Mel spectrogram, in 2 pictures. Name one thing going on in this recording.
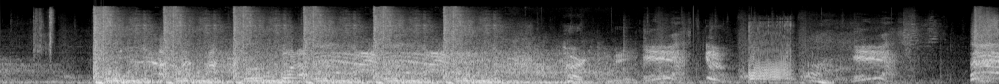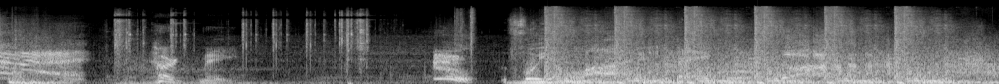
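Pistol shots ring out again and again, sharp and loud.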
